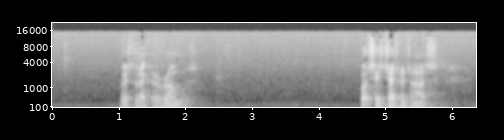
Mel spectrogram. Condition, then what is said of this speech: Parkinson's disease. But if I say something that you can't hear or can't understand, doesn't seem to make sense, stick a paw in the air, let me know, and I go back.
